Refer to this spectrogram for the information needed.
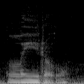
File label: "ladle", anglais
